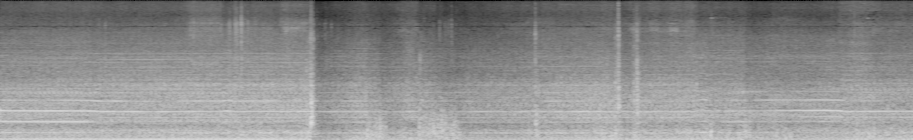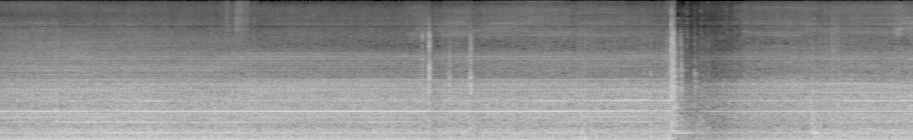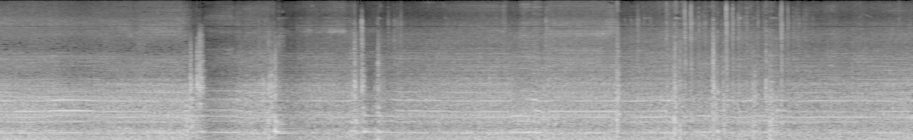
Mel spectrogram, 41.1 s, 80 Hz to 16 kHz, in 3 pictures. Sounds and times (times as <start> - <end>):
Vehicle: 0.0 - 41.0.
